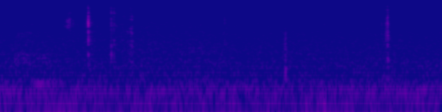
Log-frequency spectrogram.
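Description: Near silence, broken by a few faint, short clicks of paper squares being handled and pressed down onto cardstock.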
